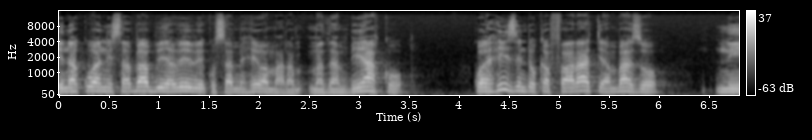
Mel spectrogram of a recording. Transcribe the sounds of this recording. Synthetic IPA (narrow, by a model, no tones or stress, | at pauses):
inakuwanisaɓaɓujawɛwɛkusamɛɦɛwamaðambijakɔ | kwaɦizindɔkafaɾatiambazɔ | ni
